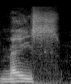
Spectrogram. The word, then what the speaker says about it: Maas: in ireland in ireland spelled the same as the dutch version and it's pronounced mace and it means in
